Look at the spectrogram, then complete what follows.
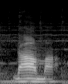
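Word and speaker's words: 生: When it's by itself, it's pronounced nama, and it means pure, raw, crude, or undiluted.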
